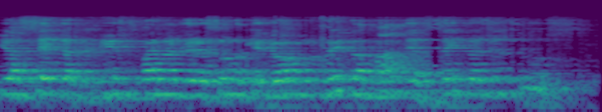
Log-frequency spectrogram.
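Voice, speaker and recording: A high-voiced male pastor with a Brazilian accent preaches with animation, acting out dialogue as he goes. He is recorded from a distance in a large, reverberant church hall. The sound is dull and muffled, with soft music underneath. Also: flat delivery, fairly quick. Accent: Brazilian Portuguese. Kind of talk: sermon. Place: church sanctuary.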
